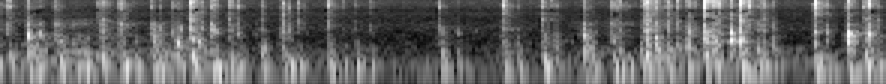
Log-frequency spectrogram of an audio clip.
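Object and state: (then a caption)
Laptop keyboard being typed on. Fingertips tap fast on a MacBook Air laptop keyboard, plastic keycaps set in an aluminum body, while typing. Quick, dry clicks with very short decay arrive in dense bursts, each with a low thump and bright edges, and the pace briefly slows near the middle before speeding up again.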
